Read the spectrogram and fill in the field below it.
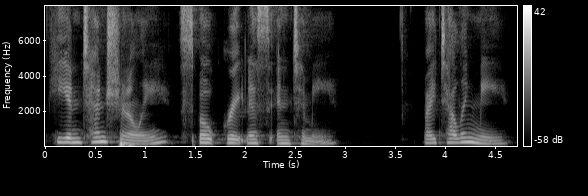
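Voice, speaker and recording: A young elementary teacher from Northern California, with a California accent, delivers a prepared conference talk. Her medium-pitched voice is animated and a little mellow, at a measured pace. She's earnest and tells stories, dropping in wry asides.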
